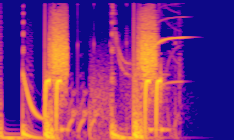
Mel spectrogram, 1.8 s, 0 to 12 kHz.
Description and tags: weird 3 loop180
A weird glitchy, bleepy loop, made on FL studio.
loop, bleeps, weird, glitch, cuts, 180bpm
